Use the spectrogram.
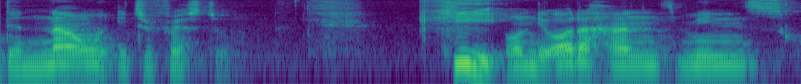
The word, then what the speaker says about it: qui: And second one is not qui, it's qui. Qui. Like just like your car keys.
